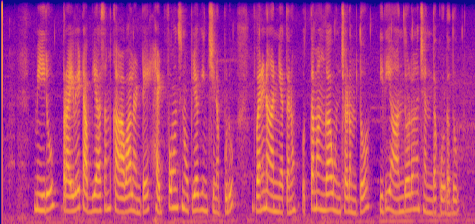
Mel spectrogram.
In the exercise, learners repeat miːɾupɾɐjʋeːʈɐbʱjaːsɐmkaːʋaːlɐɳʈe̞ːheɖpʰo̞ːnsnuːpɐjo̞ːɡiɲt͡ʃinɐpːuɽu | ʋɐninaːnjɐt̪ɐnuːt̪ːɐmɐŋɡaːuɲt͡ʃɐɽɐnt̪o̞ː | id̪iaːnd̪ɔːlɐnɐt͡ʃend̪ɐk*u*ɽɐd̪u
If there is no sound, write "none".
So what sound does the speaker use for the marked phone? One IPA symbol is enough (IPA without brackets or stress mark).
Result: uː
